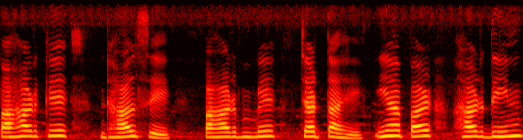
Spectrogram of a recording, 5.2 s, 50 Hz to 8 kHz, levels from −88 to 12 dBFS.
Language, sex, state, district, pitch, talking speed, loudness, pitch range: Hindi, female, Bihar, Gopalganj, 275 Hz, 150 wpm, -24 LUFS, 250-290 Hz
